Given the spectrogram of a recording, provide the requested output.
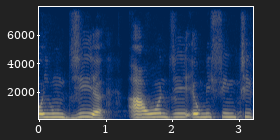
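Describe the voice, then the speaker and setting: This is a woman speaking. Her voice sits fairly high. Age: 40s. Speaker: missionary. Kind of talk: testimony.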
